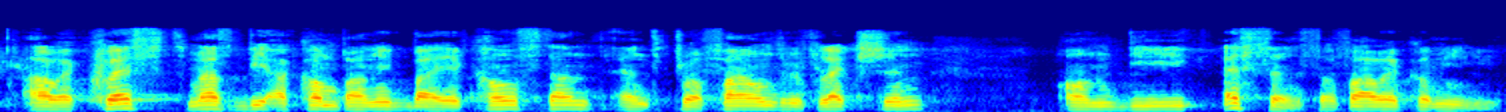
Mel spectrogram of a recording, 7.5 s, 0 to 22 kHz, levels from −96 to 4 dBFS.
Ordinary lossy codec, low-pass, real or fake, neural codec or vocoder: none; none; fake; codec, 16 kHz, 8 kbps, FreqCodec, smaller model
